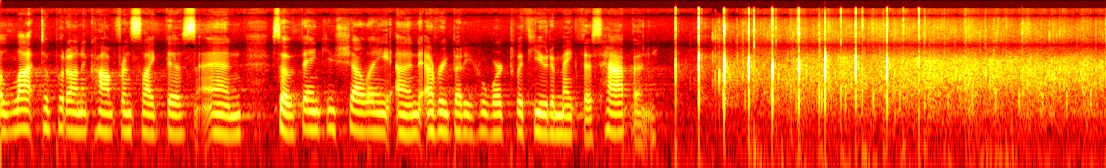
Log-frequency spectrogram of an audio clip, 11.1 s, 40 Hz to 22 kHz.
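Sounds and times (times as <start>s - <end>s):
close hand claps: 6.7s - 11.0s
audience applause: 7.0s - 11.0s.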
